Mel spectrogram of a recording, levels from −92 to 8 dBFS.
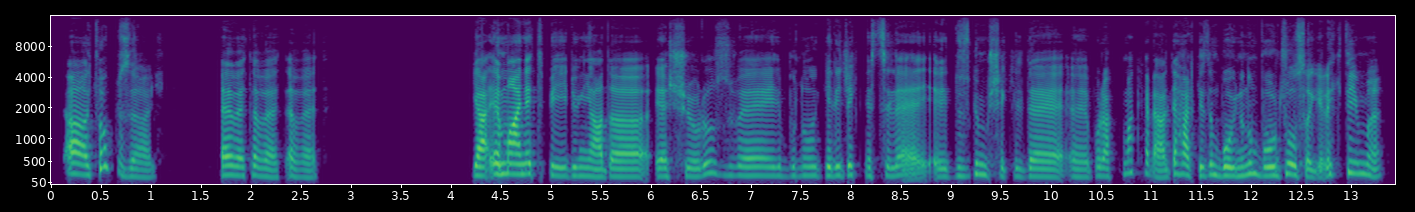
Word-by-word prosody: A, 220 Hz, -3 st, +7 dB
çok 355 Hz, -, -3 dB
güzel. 170 Hz, -, -7 dB, 0.7 s
Evet, 200 Hz, -1 st, +3 dB
evet, 170 Hz, -5 st, -2 dB
evet. 160 Hz, -5 st, -6 dB, 1.5 s
Ya, 195 Hz, -2 st, +10 dB
emanet 225 Hz, 0 st, +6 dB
bir 185 Hz, -3 st, -2 dB
dünyada 170 Hz, -2 st, +1 dB
yaşıyoruz 185 Hz, +4 st, -4 dB
ve 190 Hz, -1 st, -2 dB
bunu 190 Hz, 0 st, -7 dB
gelecek 195 Hz, +3 st, -2 dB
nesile, 185 Hz, +1 st, -3 dB
eee, 170 Hz, -1 st, -7 dB
düzgün 185 Hz, +4 st, -5 dB
bir -, -, -7 dB
şekilde, 175 Hz, 0 st, -6 dB, 0.4 s
eee, 160 Hz, -1 st, -7 dB
bırakmak 185 Hz, +8 st, -5 dB
herhâlde 150 Hz, -5 st, -1 dB
herkesin 210 Hz, -2 st, 0 dB
boynunun 195 Hz, +4 st, +2 dB
borcu 190 Hz, +4 st, +3 dB
olsa 205 Hz, -5 st, +2 dB
gerek, 185 Hz, -, -4 dB
değil 250 Hz, -2 st, 0 dB
mi? 205 Hz, -7 st, -4 dB
190 Hz, 130 wpm, -24 LUFS, 175-210 Hz, 1.5 s, Ya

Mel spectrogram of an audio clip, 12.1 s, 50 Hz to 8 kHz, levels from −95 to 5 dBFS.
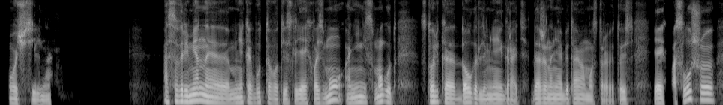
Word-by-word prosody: Очень 90 Hz, -3 st, +1 dB
сильно. 75 Hz, +1 st, -3 dB, 1.9 s
А 110 Hz, -, -1 dB
современные, 120 Hz, -6 st, +4 dB
э, -, -, 0 dB
мне, 100 Hz, +3 st, -1 dB
как 100 Hz, -2 st, -2 dB
будто, 105 Hz, -1 st, -4 dB
вот 85 Hz, -1 st, -4 dB
если 90 Hz, 0 st, -3 dB
я 90 Hz, 0 st, +3 dB
их 90 Hz, -, -8 dB
возьму, 105 Hz, +13 st, +1 dB
они 95 Hz, +4 st, -1 dB
не 110 Hz, -2 st, 0 dB
смогут 115 Hz, +1 st, -1 dB, 0.4 s
столько 105 Hz, -6 st, +2 dB
долго 100 Hz, +3 st, +3 dB
для 85 Hz, 0 st, -2 dB
меня 85 Hz, 0 st, 0 dB
играть, 80 Hz, -4 st, -5 dB
даже 90 Hz, +2 st, +1 dB
на 90 Hz, -, +1 dB
необитаемом 85 Hz, -1 st, -1 dB
острове. 75 Hz, -, -7 dB
То -, -, -5 dB
есть 85 Hz, -1 st, -3 dB, 0.3 s
я 95 Hz, -, +5 dB
их 90 Hz, -, -3 dB
послушаю, 145 Hz, -, +1 dB
95 Hz, 150 wpm, -26 LUFS, 85-110 Hz, 1.9 s, я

